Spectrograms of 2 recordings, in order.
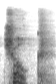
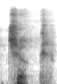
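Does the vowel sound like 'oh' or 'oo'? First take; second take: oh; oo. First: The vowel sounds like 'oh'. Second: The vowel sounds like 'oo'. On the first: The speaker calls it right. "is pronounced uh, choke" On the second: The speaker calls it wrong. "not chook"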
